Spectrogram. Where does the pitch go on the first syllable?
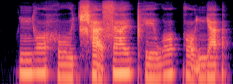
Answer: high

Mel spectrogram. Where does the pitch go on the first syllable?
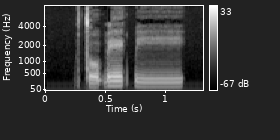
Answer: low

